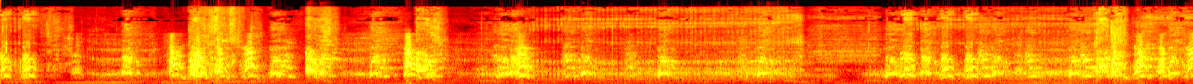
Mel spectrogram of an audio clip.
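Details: A dog barks loudly and angrily in a long run of sharp, rough barks, with a quieter stretch about two-thirds through before the barking picks up again.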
